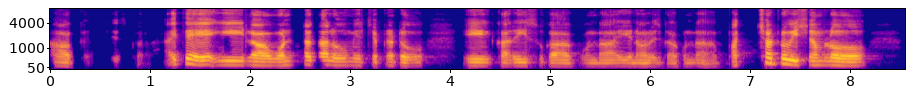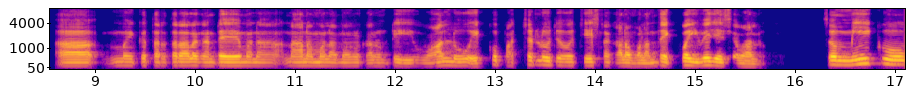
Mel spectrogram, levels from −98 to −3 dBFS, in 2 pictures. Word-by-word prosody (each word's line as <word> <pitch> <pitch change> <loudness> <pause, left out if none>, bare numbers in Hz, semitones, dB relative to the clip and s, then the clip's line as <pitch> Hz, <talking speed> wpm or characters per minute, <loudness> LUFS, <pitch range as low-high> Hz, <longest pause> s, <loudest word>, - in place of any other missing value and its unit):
Okay. - - -8 0.3
చేస్కోవాలి. - - -30 0.2
అయితే 200 - +2 0.4
ఇలా 150 -2 +4 0.2
వంటకాలు 150 +2 0
మీరు 135 -1 -10
చెప్పినట్టు 125 0 -3 0.7
ఈ - - +3 0.2
కర్రీస్ 120 +1 -5
కాకుండా, 110 0 -6 0.2
ఈ - - -7
నాన్ 110 +1 -6
వేజ్ 110 -1 -14
కాకుండా, 110 +1 -13 0.3
పచ్చడ్లు 140 +10 +1
విషయంలో 150 -1 +2 0.8
ఆహ్, 120 0 +4 0.3
మీకు 130 0 -4
తరతరాలుగా 130 +1 0
అంటే, 125 +1 +4 0.2
మన 120 0 -4 0.3
నానమ్మలు 125 0 -3
అమ్మమ్మలు 120 0 -8
కాలం 115 +1 -8
నుండి 115 +1 -7 0.3
వాళ్ళు 130 +3 -1 0.2
ఎక్కువ 105 +9 -6
పచ్చడ్లు 160 -1 -3 0.2
ఉ - - -1
చేసిన 130 0 -2
కాలం 115 0 +1
వాళ్ళు 110 -1 -2
అంతా 115 - -2
ఎక్కువ 145 - +3
ఇవే 145 +3 +6
చేసేవాళ్ళు. 105 -6 -1 0.6
సో, - - +4 0.2
మీకు 200 +1 +3
125 Hz, 135 wpm, -23 LUFS, 115-145 Hz, 0.8 s, ఇవే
